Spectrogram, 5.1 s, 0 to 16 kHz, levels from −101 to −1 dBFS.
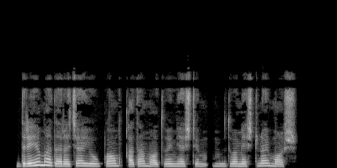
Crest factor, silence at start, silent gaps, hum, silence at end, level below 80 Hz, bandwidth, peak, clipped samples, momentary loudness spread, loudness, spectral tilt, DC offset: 18 dB; 0.25 s; 1.84-1.88 s, 3.12-3.17 s; none; 0.65 s; -80 dBFS; 9.4 kHz; -8 dBFS; under 0.1%; 10 LU; -26 LUFS; -3.5 dB/octave; under 0.1%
